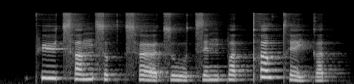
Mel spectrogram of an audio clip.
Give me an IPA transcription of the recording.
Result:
pʰ yː˧ t͡sʰ ɐ˨˧ ŋ s ʊ˨˥ k̚ t͡sʰ œː˨˩ t͡s uː˨˩ t͡s ɪ˨ ŋ p ɐ˨˥ k̚ pʰ ɐ˥ w t̪ʰ e˨˩ j k ɐ˨ t̚

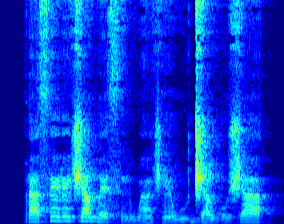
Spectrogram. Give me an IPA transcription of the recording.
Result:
ɾ a˦ s ɛ̃˦ ɾ ɛ̃˦ ʃ a˦ w ɛ˧ s ĩ˨ w ã˨ ʃ ɛ̃˨˦ w u˦ d͡ʒ a˧ w o˧ ʃ a˦

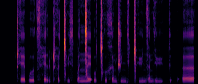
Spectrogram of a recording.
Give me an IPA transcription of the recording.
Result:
ʈʰ ɛ p ʊ t͡sʰ ɛ r ʈʰ ɐ ǀʰ y s p ɐ ŋ͡ǀ ɛ ʔ o ǀʰ ʊ x ɐ n d͡ʒ y n d y ǀʰ y n z ɐ n z y k | ʔ ɐ

